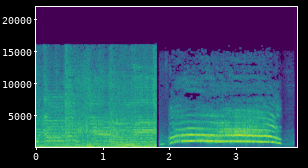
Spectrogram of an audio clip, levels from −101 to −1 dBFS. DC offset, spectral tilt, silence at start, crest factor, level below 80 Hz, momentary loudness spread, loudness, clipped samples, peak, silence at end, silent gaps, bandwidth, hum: under 0.1%; -3.5 dB/octave; 0 s; 14 dB; -28 dBFS; 7 LU; -18 LUFS; under 0.1%; -6 dBFS; 0.25 s; none; 16.5 kHz; none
